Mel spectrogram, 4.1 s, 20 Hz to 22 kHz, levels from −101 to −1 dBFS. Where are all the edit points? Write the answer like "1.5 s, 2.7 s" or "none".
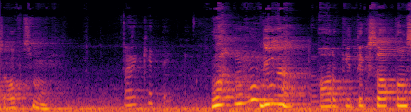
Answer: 3.1 s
